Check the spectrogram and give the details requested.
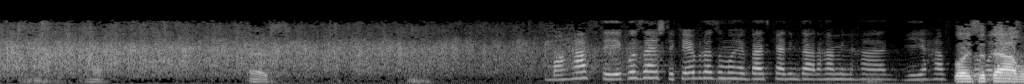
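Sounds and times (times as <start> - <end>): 
audience applause: 0.0 - 6.6
speech: 2.5 - 3.0, 4.1 - 4.4, 5.5 - 10.2.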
